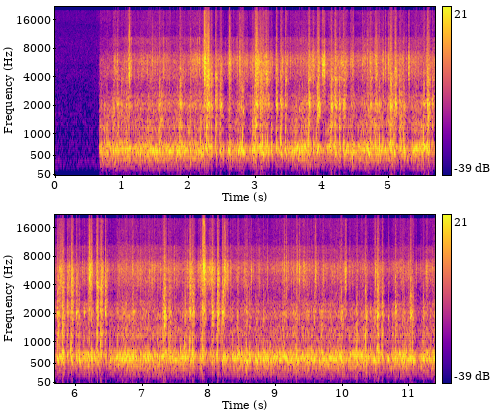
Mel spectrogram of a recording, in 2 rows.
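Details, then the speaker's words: Mazda 3 being driven: steady road noise broken by frequent irregular knocks, rattles and clunks from the right rear passenger-side wheel area, caused by a corroded, broken rear shock mount. "here's an example of what it sounds like driving your Mazda 3 with a broken shock"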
